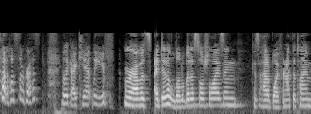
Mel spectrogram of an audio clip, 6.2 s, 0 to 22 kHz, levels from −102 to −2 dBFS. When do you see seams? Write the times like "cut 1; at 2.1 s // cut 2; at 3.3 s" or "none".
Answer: cut 1; at 2.4 s // cut 2; at 3.0 s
